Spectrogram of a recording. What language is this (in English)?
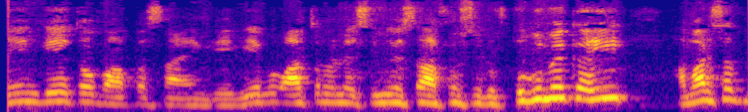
Urdu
